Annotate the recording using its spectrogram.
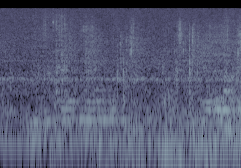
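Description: Reverberant sports-hall ambience: faint distant voices and a few light clicks or steps on the wooden floor.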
